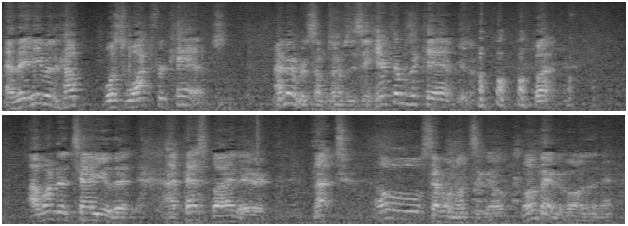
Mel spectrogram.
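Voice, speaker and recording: A very animated man, his voice on the high side and his pace moderate, gives an informal dinner tribute as a radio colleague, rambling through stories and chuckling. The indoor restaurant event is captured by a handheld compact camera some distance away, so the audio is noisy and roomy.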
